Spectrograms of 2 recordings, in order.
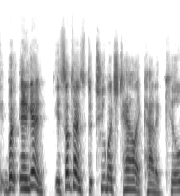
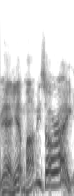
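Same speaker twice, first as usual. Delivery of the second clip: put-on higher, teasing little-girl voice; mock kid voice; 11 semitones higher than usual. Mom teasing wife, in a light high kid voice. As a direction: tease like a playful kid. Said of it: "I'm like".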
